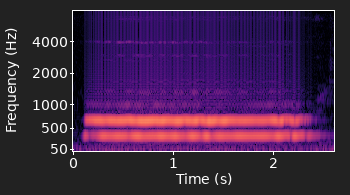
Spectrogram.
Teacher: The first is the Italianate U, where the tongue is all the way in the back and the overtones are not prominent. So that's ooh, and then all the way forward with the tongue, also still closed with the lips, we have U.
